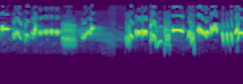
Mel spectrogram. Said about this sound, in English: A dunnock, they'll start singing maybe late February time, they'll keep on singing through to about June. And so, yes, when you're in a garden environment and you've got a bird that is singing in this fast shuttling song, then you've got a dunnock.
